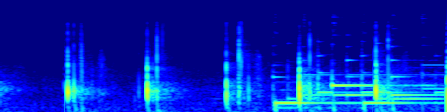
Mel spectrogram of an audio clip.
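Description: Three dull, evenly spaced thuds like footsteps, then a phone starts ringing late at night with a bright electronic ringtone melody of steady sustained tones that keeps playing to the end.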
